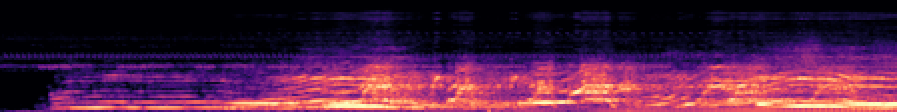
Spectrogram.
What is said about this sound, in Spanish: De pronto, comencé a escuchar que las vacas estaban mugiendo.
